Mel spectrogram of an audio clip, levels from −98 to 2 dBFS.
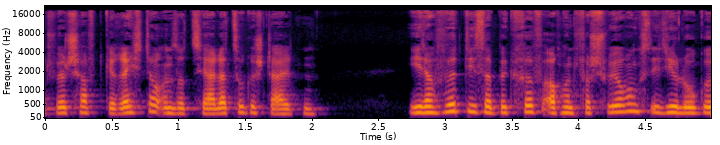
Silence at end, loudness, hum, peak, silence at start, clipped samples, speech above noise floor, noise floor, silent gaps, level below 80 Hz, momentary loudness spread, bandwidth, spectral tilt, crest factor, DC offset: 0 s; -27 LUFS; none; -8 dBFS; 0 s; under 0.1%; 49 dB; -75 dBFS; none; -76 dBFS; 5 LU; 19 kHz; -4 dB/octave; 18 dB; under 0.1%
